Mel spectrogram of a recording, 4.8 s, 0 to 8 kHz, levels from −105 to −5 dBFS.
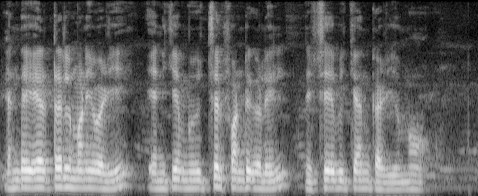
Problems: none marked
